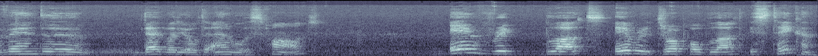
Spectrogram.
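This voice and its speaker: Noticeable background noise sits behind a woman with a Turkish accent and a fairly low pitch. She speaks at a fairly slow pace with ordinary pitch variation and long, frequent pauses. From Turkey. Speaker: UFO researcher and author. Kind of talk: interview. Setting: in Istanbul, Turkey.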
